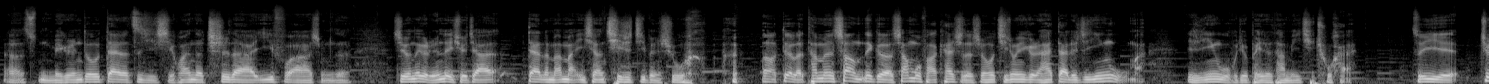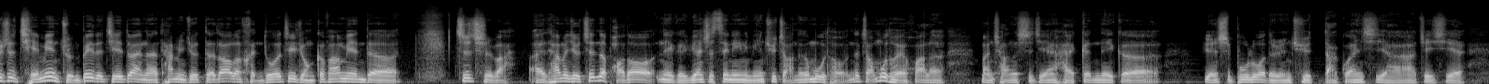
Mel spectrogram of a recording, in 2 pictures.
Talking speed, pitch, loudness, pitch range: 330 characters per minute, 105 Hz, -19 LUFS, 100-120 Hz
